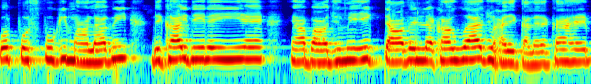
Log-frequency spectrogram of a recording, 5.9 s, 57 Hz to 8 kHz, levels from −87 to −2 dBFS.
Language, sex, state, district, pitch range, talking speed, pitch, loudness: Hindi, male, Bihar, Gaya, 215-245 Hz, 215 wpm, 235 Hz, -12 LUFS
